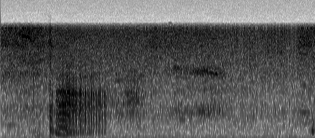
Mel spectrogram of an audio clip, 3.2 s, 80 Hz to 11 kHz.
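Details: A 3-month-old female Mastiff puppy asleep gives a single rough, rattling snore, then quiet breathing over a steady low room hum; already snores loudly at this age.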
